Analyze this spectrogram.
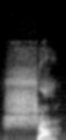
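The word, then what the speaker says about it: siya: and another tip uh just about pronunciation it's sha sh sh the SI i y combination makes that sh sha sound it looks like it should be pronounced s there are some regions in the Philippines I believe that say but usually in the Central Luzon area it's pronounced Sha Sha then there's Sila they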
